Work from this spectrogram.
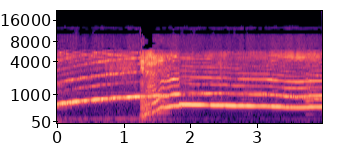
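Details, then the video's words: A "talking" dog gives a sustained, tonal howl, rising at first and then holding steady on a mid pitch for about four seconds. A short noisy burst interrupts it partway through. "TALKING DOG!"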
